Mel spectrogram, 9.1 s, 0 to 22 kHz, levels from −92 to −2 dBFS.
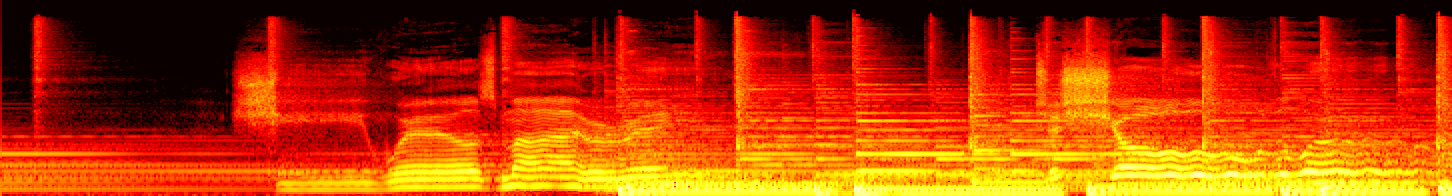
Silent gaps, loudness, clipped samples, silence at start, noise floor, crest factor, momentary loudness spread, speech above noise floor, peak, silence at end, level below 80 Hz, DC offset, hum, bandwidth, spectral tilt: none; -16 LUFS; under 0.1%; 0 s; -41 dBFS; 16 dB; 17 LU; 25 dB; 0 dBFS; 0 s; -20 dBFS; under 0.1%; none; 16.5 kHz; -6.5 dB/octave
